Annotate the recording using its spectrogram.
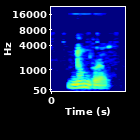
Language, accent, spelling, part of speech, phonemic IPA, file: English, Southern England, nombril, noun, /ˈnɒmbɹɪl/, LL-Q1860 (eng)-nombril.wav
- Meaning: A point halfway between the fess point (centre of the shield) and the middle base (bottom) point of an escutcheon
